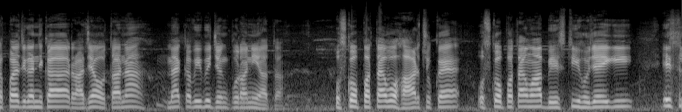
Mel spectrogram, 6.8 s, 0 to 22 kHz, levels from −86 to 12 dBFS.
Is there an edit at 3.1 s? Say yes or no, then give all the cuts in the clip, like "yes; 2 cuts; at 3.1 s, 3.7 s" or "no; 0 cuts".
no; 0 cuts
